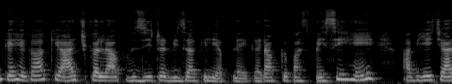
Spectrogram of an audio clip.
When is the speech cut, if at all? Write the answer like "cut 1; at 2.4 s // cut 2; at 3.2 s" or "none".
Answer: cut 1; at 2.6 s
